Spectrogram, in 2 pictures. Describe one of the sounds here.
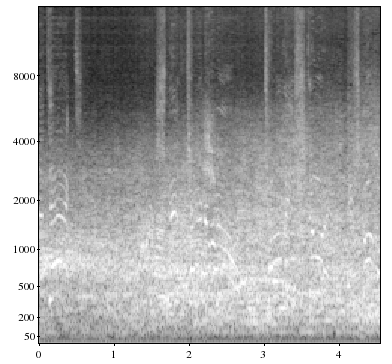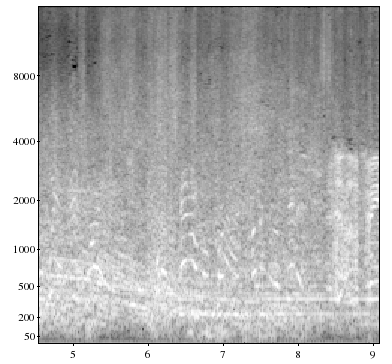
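Race cars crash and scrape into each other and a wall.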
